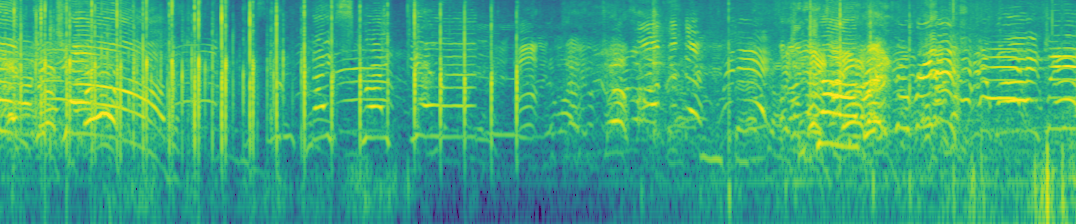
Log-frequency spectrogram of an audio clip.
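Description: Spectators' voices at the soccer field: overlapping talk and calls, with one held call near the middle. A run of sharp clicks comes through in the first few seconds.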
